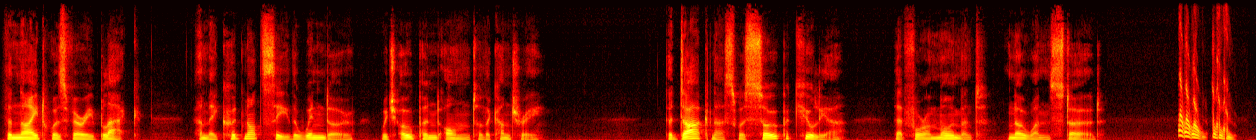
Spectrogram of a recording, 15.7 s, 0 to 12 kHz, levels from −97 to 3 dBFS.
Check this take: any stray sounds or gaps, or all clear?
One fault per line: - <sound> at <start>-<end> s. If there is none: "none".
- chirp at 14.7-15.5 s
